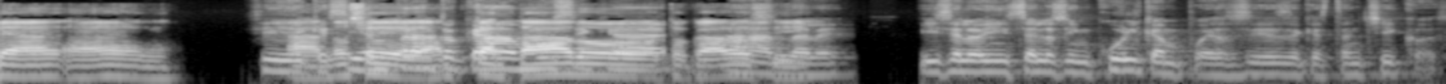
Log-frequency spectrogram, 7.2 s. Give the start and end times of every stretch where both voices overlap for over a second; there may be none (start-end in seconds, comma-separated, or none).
1.4-4.1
